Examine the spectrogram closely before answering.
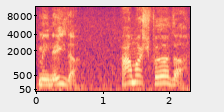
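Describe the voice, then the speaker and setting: An actor playing a brash, blunt young warrior who grumbles in a video game cutscene. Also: male voice, high-pitched, very animated, unhurried, a bit bright, a little hiss or hum, exaggerated voice. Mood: grumbling. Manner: blunt, complaining, informal.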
